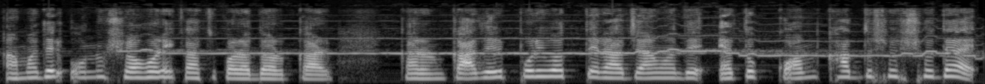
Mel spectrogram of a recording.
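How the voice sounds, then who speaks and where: A man's voice: high voice, mellow, highs cut off. A man voicing a poor, respectful, anxious young son in a cartoon moral story, earnest and pleading.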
